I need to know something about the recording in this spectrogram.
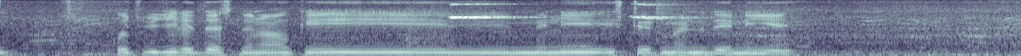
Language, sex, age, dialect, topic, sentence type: Hindi, male, 25-30, Kanauji Braj Bhasha, banking, statement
